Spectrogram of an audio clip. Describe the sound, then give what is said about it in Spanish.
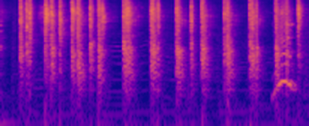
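A short burst of applause: sharp, crisp hand claps in a quick, slightly uneven rhythm, about a dozen in under three seconds, fairly loud with no voices over them. “Esto se aplaude.”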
